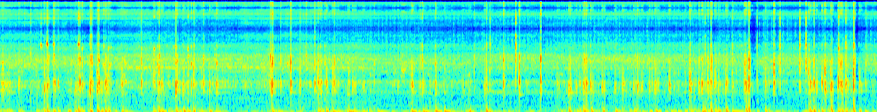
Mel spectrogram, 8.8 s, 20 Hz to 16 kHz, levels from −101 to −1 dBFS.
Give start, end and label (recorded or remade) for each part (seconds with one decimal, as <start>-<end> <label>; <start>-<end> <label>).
0.0-1.5 remade; 1.5-2.4 recorded; 2.4-3.2 remade; 3.2-8.8 recorded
